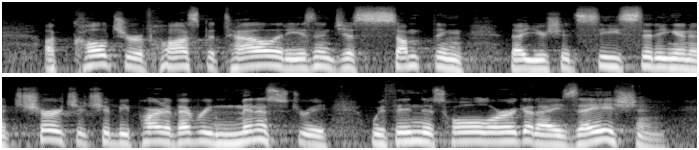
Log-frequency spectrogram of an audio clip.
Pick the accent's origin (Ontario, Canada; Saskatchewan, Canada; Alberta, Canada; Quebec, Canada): Quebec, Canada; Well, I'm from Quebec.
